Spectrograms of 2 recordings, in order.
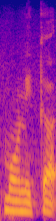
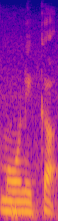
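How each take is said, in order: The two takes are said the same way.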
